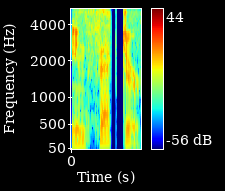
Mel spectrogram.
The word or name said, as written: infector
